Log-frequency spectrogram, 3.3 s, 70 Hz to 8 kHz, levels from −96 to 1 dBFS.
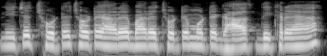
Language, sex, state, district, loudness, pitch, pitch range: Hindi, male, Jharkhand, Garhwa, -16 LUFS, 170 Hz, 165-180 Hz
